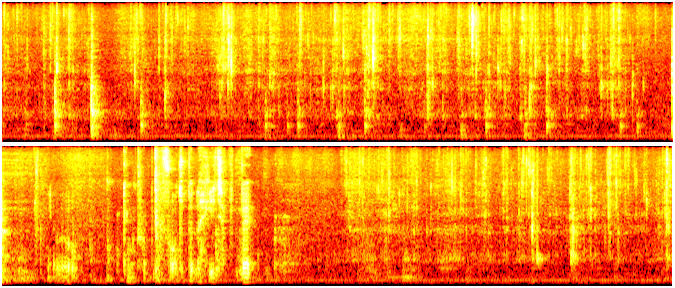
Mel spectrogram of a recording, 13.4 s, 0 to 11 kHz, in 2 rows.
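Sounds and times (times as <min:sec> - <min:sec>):
faint bubbling sizzle of reducing liquid: 0:00.0 - 0:13.4
stirring a reducing liquid in a pan on the heat: 0:00.0 - 0:13.4
speech: 0:08.6 - 0:09.4.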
